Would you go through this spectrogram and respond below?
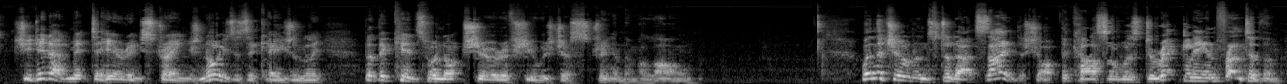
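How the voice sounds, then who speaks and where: A man reading a story expressively, with dramatic pauses. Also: medium pitch, roomy sound. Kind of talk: scripted story narration.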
